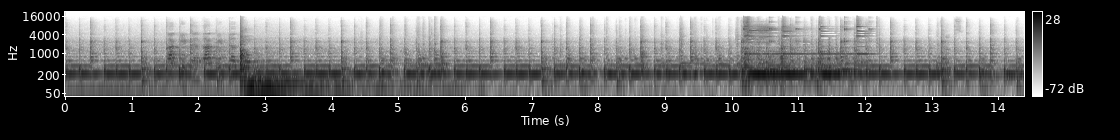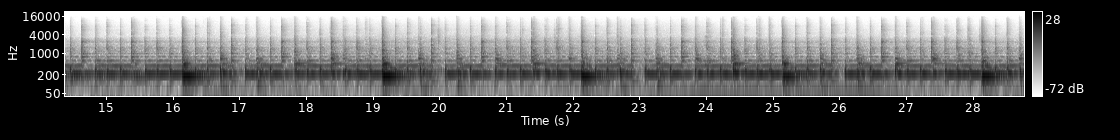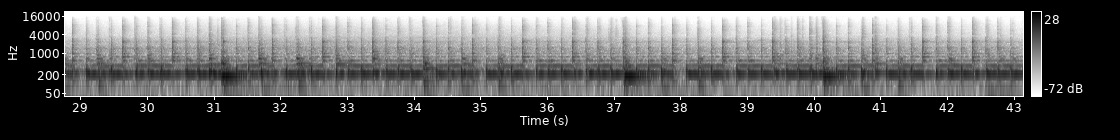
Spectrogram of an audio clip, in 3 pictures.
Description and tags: Mridangam in electroacoustic music
This is a recording made in a rehearsal session for an electroacoustic orchestra, where a mridangam is played throughout against the backdrop of an ambient soundscape of electro-acoustic orchestra.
